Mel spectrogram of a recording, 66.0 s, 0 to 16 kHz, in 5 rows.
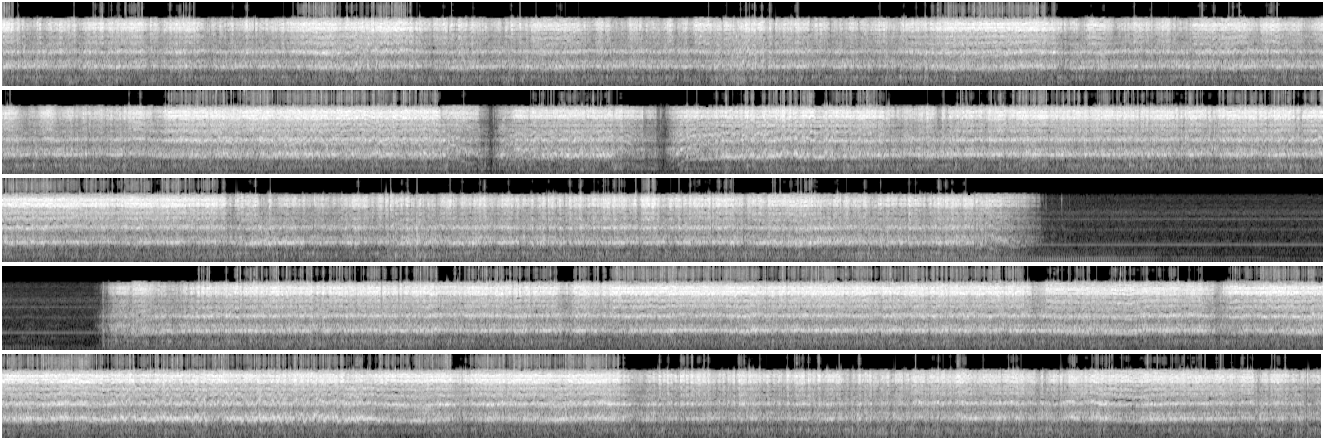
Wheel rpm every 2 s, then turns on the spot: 230, 230, 230, 230, 230, 220, 230, 220, 200, 120, 150, 220, 230, 230, 230, 230, 230, 220, 70, 0, 80, 230, 240, 230, 230, 220, 220, 200, 210, 230, 230, 240, 230.
none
